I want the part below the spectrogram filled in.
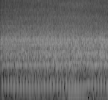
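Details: Car idling during an alternator ripple test: a smooth, even low hum with no knocks, misses or whines. Normal idle.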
